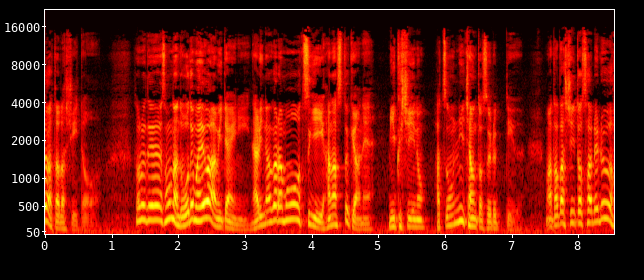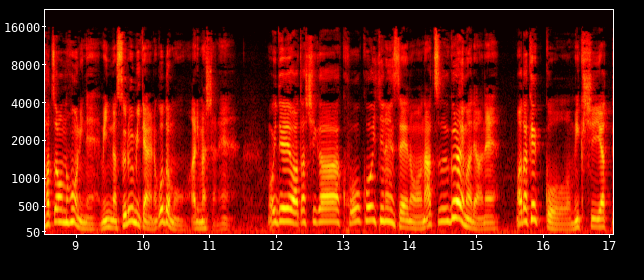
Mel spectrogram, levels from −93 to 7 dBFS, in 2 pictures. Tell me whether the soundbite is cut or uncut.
uncut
